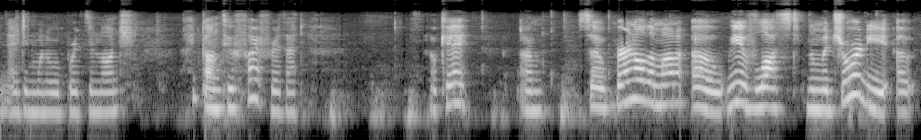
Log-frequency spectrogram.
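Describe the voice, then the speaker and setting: A woman with a fairly high voice commenting on her own game session. She talks in a wry, mock-formal tone, now and then slipping into joke accents. The recording is muffled and lo-fi, like a cheap home microphone. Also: a bit bright. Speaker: gameplay narrator. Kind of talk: gameplay commentary. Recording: dull lo-fi microphone.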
